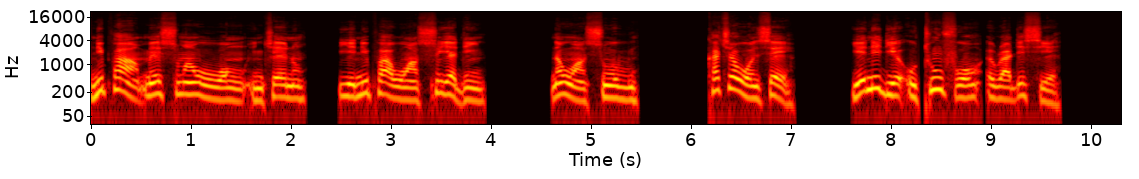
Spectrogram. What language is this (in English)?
Akan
